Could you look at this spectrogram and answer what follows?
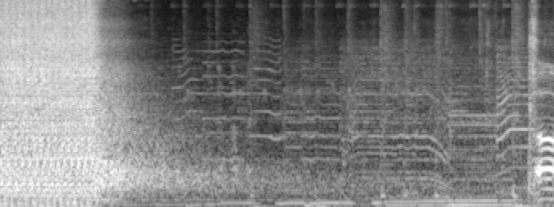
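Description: A Stoner belt-fed machine gun rips off a dense full-auto burst at close range, then the fire cuts off and a quieter stretch with faint voices and ringing follows before a sharp final crack.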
